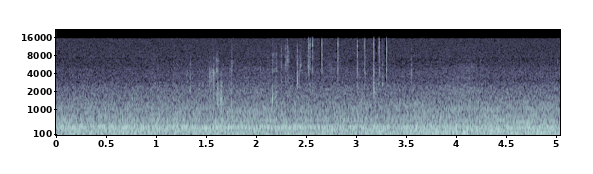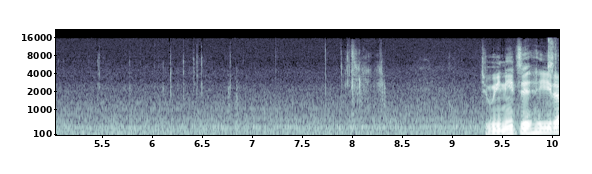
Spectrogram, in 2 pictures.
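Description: A plastic door trim clicks softly as fingers pry at it.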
